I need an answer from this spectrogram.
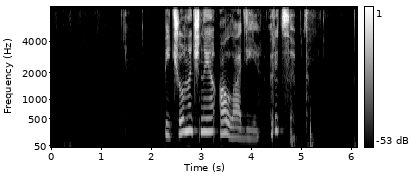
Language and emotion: Russian, neutral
